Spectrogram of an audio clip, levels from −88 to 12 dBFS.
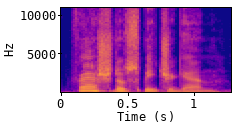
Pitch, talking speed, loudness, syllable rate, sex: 130 Hz, 190 wpm, -16 LUFS, 5.6 syllables/s, male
